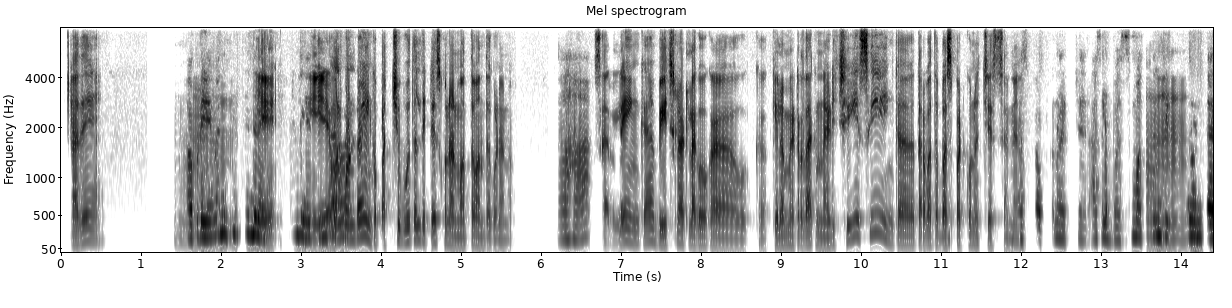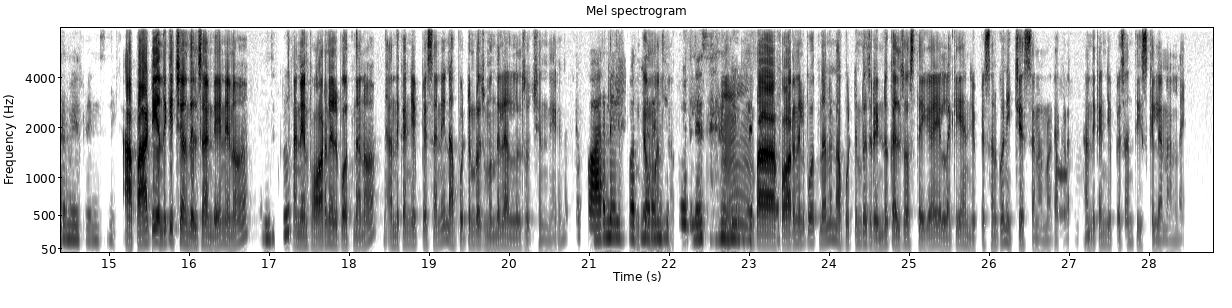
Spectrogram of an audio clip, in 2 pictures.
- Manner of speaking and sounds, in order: other background noise; static; distorted speech; in English: "నెక్స్ట్"; in English: "బీచ్‌లో"; in English: "ఫ్రెండ్స్‌ని"; in English: "పార్టీ"; in English: "ఫోరెన్"; in English: "ఫోరెన్"; laughing while speaking: "మీ ఫ్రెండ్స్"; in English: "ఫ్రెండ్స్"
- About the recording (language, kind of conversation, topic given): Telugu, podcast, సముద్రతీరంలో మీరు అనుభవించిన ప్రశాంతత గురించి వివరంగా చెప్పగలరా?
